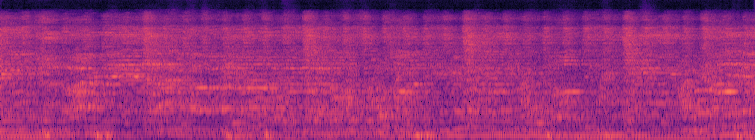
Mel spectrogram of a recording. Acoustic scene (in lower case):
cafe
